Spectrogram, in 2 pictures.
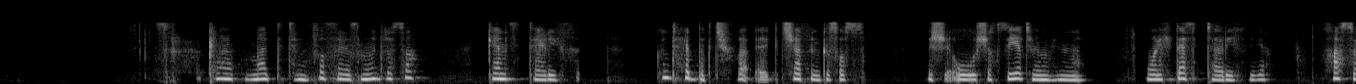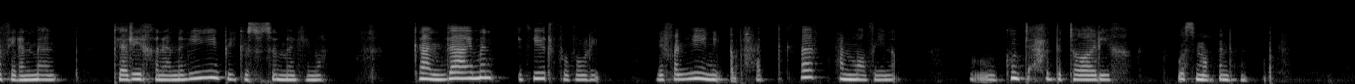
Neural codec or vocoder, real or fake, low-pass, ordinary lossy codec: codec, 16 kHz, 1.1 kbps, Voila-Tokenizer; fake; 7.2 kHz; none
